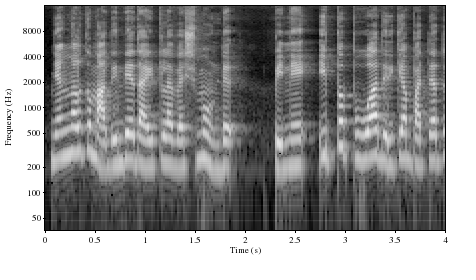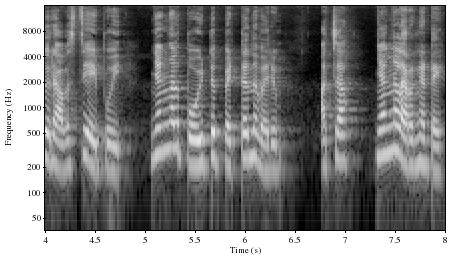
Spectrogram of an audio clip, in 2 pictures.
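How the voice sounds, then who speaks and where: A dutiful young husband explains matters calmly and patiently, as a woman narrator reads him. The voice stays close to her own, high and plain. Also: natural voice.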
